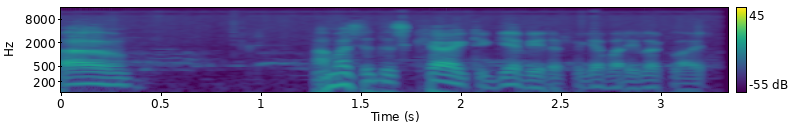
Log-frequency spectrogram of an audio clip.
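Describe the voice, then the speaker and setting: An actor playing a world-weary, wry American private detective in a deadpan radio noir style. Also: male voice, extremely low pitch, fast, a little hiss or hum. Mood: dry probing. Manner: dry, deadpan, wisecracking. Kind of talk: 1940s-50s radio noir narration and dialogue. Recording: muffled vintage radio recording.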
